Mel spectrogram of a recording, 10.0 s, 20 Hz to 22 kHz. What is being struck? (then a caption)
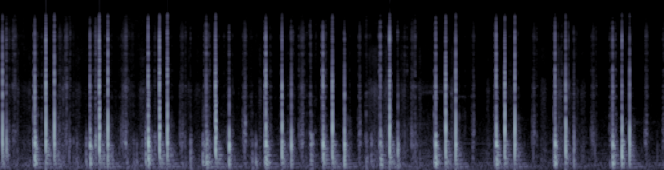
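Flat wooden cross cutout. Fingernails tap a flat, solid, light-colored wooden cross cutout held in both hands, making about 37 short, dry clicks in quick irregular bursts over ten seconds. Each tap is a bright, sharp tick with a mid-range woody tone and no ringing.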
